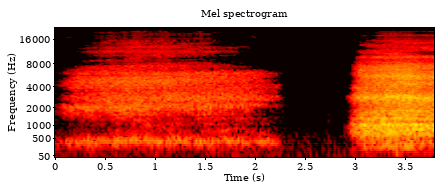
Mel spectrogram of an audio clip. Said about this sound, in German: Noch einmal einatmen und ausatmen.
